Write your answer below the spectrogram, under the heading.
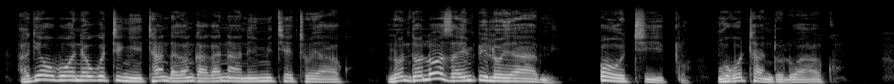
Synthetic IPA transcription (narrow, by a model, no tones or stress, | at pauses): aɣɛwuβɔnɛuɣutʰiŋijitʰandʱaɣaŋaɣananɛimitʰɛtʰɔjaːkʰɔ̥ | lɔndʱɔlɔzaimpʼilɔjami | ɔtʰiǁɔ | ŋɔɣɔtʰandʱɔlwaːkʰɔ̥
